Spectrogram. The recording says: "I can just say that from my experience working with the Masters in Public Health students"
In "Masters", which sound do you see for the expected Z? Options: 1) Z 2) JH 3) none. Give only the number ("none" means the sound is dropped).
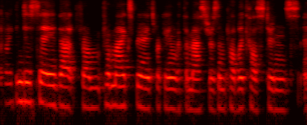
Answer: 1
